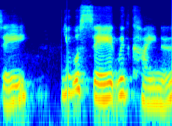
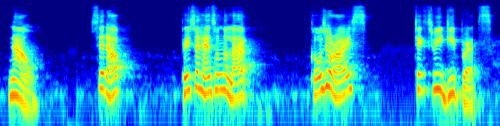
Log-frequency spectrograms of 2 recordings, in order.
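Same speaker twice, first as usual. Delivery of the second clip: louder, curt commands; like an instructor; 3 semitones higher, 4 dB louder than usual. Shown as a demonstration. Meditation teacher mimicking a bossy instructor, louder and curt. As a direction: bark orders at the class. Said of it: "I will sound like an instructor".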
